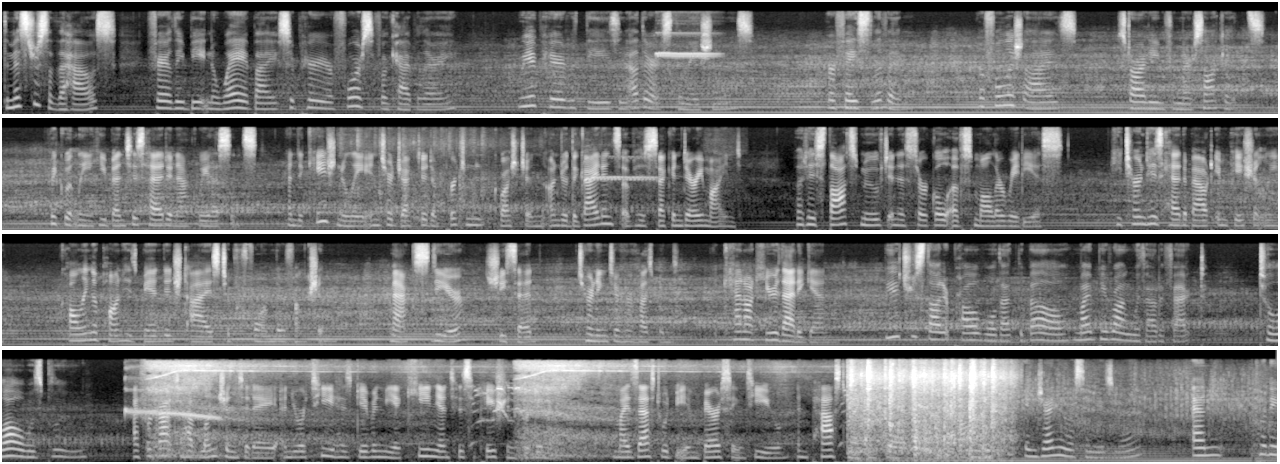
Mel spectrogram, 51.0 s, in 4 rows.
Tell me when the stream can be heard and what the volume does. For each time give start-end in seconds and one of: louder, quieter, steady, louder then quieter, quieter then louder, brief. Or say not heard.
not heard.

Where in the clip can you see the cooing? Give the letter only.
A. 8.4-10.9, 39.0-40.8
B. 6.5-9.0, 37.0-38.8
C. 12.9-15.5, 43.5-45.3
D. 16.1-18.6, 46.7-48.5
D.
